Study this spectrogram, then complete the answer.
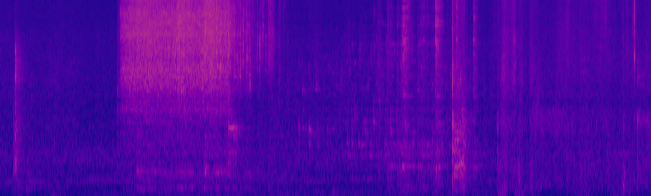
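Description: Tap water runs into a kitchen sink for a quick rinse during buttermilk pizza prep, a steady hissing gush lasting about a second and a half, followed by quieter clinks and handling sounds.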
